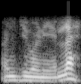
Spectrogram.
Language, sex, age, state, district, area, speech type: Malayalam, male, 18-30, Kerala, Kozhikode, urban, conversation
